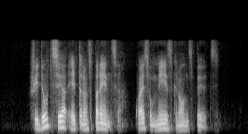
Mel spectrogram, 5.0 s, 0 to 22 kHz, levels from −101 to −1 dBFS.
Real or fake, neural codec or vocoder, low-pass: fake; codec, 16 kHz, 1.1 kbps, Voila-Tokenizer; 7.2 kHz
